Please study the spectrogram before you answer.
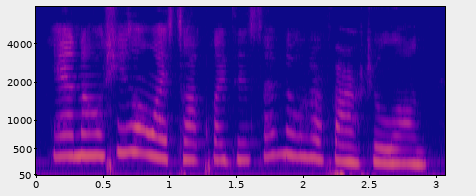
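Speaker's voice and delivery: lightly put-on high voice; high-pitched sidekick; high-voiced sidekick. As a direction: vouch for her in a high character voice. Voices a podcast character.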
